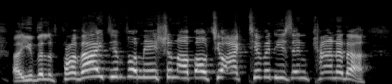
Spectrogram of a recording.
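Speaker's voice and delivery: sinister put-on German accent. Rereading the CRTC's demand for information: menacing German accent. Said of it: "If you say it with a menacing German accent".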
